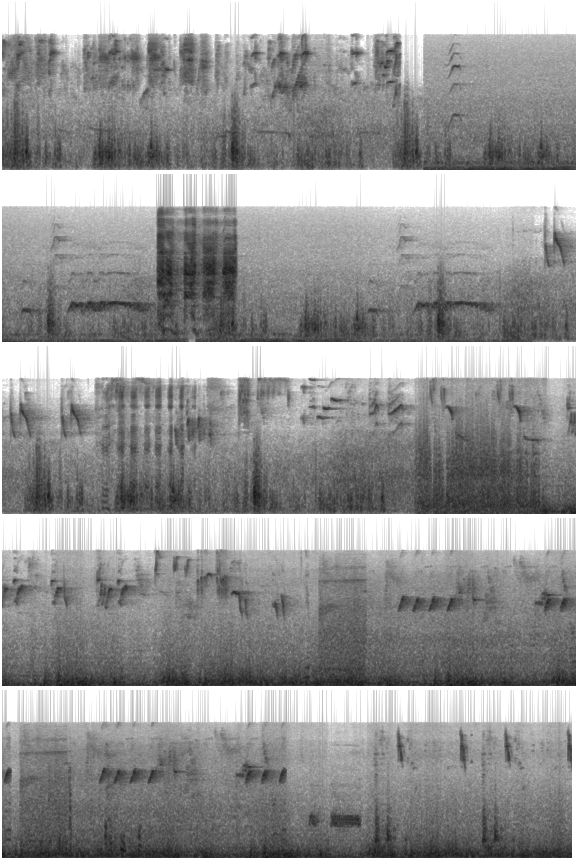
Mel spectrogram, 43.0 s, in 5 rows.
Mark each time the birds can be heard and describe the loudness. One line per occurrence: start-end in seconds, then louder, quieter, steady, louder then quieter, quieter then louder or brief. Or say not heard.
0.0-42.9 louder.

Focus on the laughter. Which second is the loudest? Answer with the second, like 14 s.
12 s.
